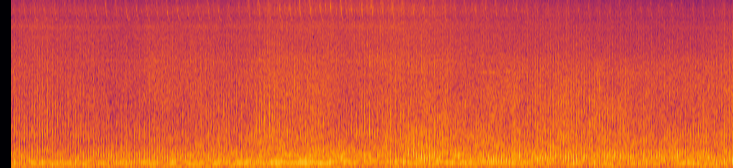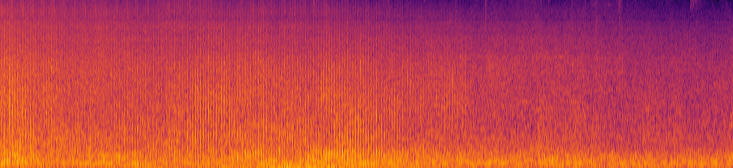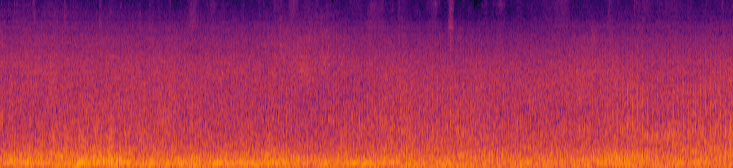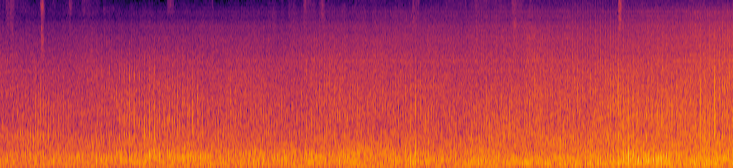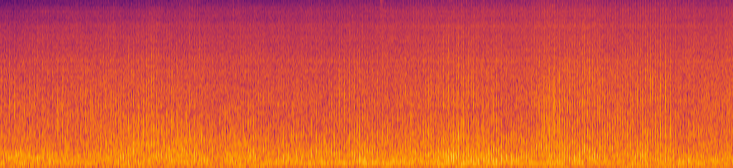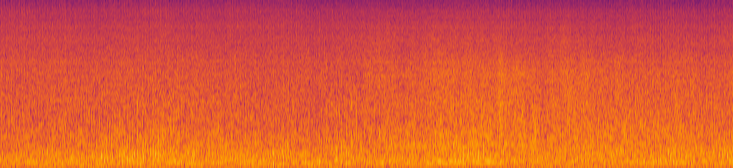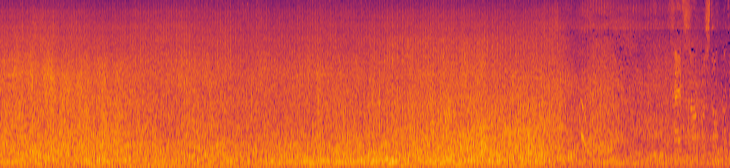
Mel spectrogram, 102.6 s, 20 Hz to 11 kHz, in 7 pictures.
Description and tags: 2 Apache Helicopters driving to runway. Recorded with a Aaton Cantar-X , and a Neumann 191i.
It is basically set noise ( used for smoothing the dialogue-background recorded on the same place ) and a bit short :)
apache, ground, helicopter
